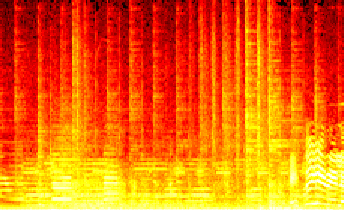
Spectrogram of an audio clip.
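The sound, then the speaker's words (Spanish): Many car and motorbike horns blare in overlapping, unbroken tones over a constant low rumble of traffic and crowd noise outdoors at a street protest at the Obelisco, with people arriving on foot, by car and by motorbike, voices mixed into the din. “La gente se trasladó hasta acá, no solo caminando, también en auto, en moto, las bocinas están que no paran”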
